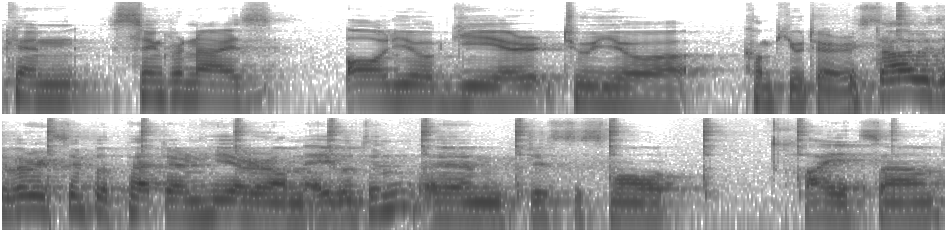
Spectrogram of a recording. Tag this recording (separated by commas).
Speech, Tick-tock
